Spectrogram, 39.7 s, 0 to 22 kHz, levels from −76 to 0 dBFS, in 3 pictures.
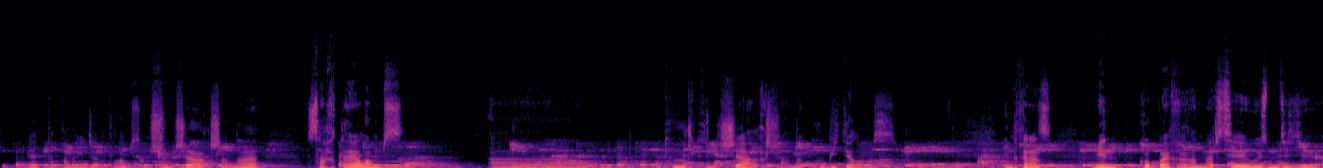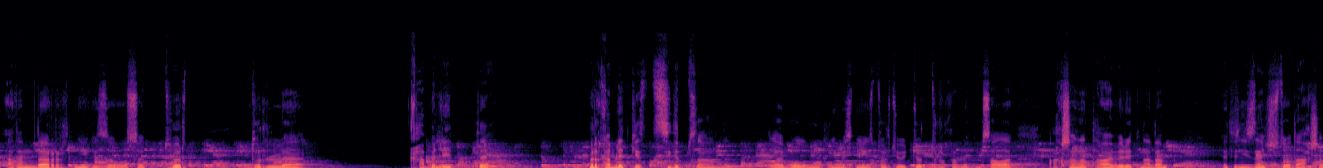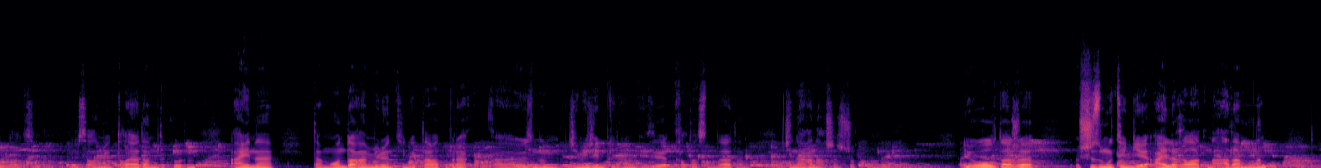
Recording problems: voice in the background; loud; throughout; 7 dB below the speech

